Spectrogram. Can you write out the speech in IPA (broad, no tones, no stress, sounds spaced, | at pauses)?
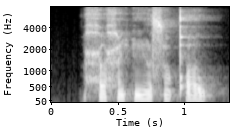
ħ ɯ ħ ĩ p ĩ ə̯ s ũ qʼ u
